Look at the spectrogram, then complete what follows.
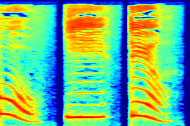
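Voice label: "bùyídìng", Mandarin Chinese; Giáo trình Hán ngữ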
